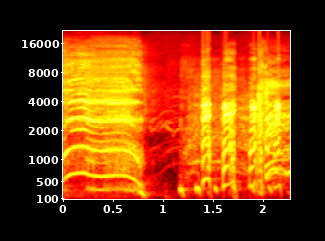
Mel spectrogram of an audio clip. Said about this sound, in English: Now you did sound like the elephant. I'm pretty sure this is a moose call. What would a moose call sound like?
